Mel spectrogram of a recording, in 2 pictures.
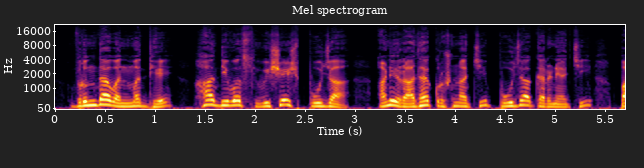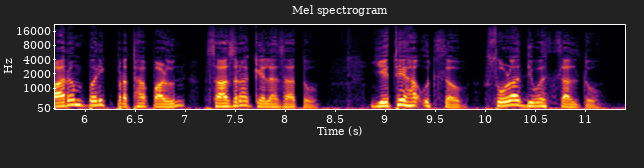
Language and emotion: Marathi, neutral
